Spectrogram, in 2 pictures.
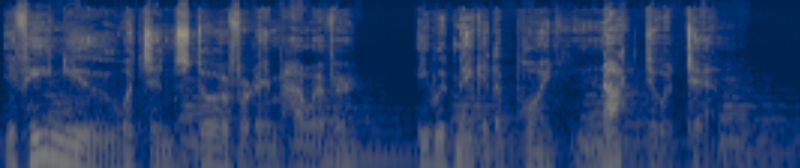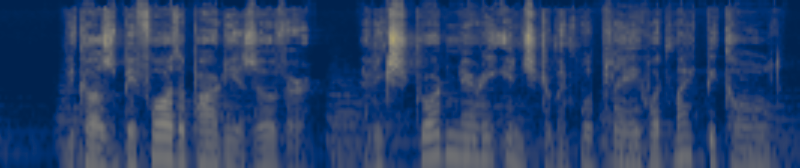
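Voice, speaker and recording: An actor gives scripted radio drama narration as a wry, portentous storyteller. The voice is fairly low, with measured phrases that rise and fall widely over clear music. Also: male voice, lively intonation, lightly acted. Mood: wry, ominous. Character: wry, ominous male narrator of eerie tales.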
